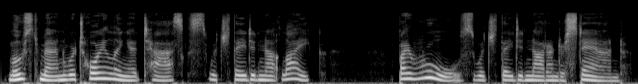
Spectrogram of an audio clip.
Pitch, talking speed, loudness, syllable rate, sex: 210 Hz, 170 wpm, -17 LUFS, 4.1 syllables/s, female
